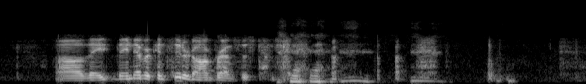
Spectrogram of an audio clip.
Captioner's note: laughs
